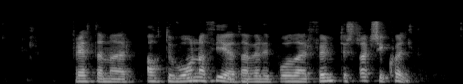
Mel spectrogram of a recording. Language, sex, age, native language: Icelandic, male, 30-39, Icelandic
